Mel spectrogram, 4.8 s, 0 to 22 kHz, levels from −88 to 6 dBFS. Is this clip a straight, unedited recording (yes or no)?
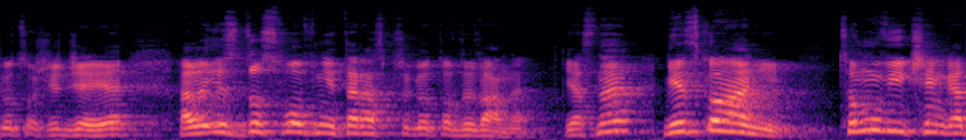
no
